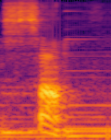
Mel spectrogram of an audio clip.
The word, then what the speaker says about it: 三: It doesn't really matter too much, but 3 is pronounced as san.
